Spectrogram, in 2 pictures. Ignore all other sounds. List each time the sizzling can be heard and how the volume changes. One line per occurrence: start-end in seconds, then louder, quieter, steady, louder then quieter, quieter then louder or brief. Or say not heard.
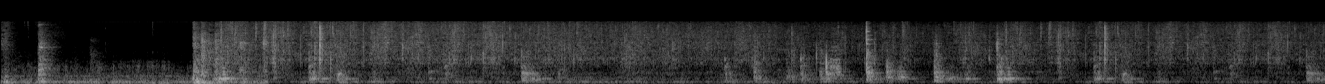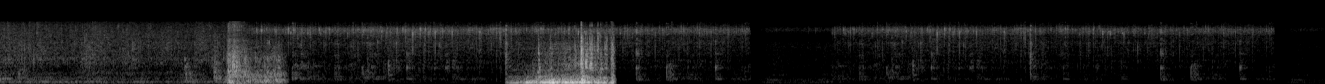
2.1-26.4 quieter.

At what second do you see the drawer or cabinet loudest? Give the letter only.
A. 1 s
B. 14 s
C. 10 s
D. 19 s
D.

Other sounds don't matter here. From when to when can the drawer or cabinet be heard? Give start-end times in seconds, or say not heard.
0.0-2.7, 15.5-16.1, 18.3-19.4.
